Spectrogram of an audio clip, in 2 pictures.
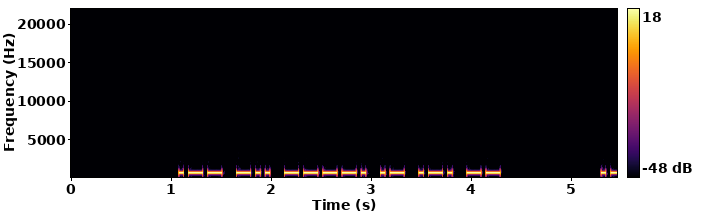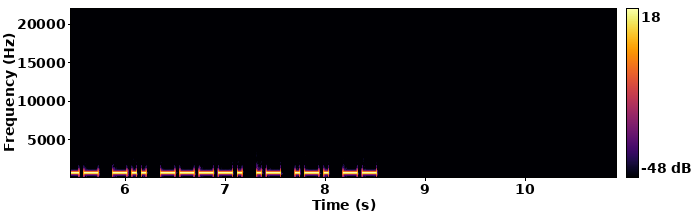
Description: Morse code, heard as a keyed tone, about 25 wpm, 700 Hz. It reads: WD9ARM WD9ARM
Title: USA Call Signs - 6 Characters - Repeated 2x - 25wpm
